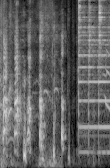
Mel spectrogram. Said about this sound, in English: I don't know why I did the bell.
